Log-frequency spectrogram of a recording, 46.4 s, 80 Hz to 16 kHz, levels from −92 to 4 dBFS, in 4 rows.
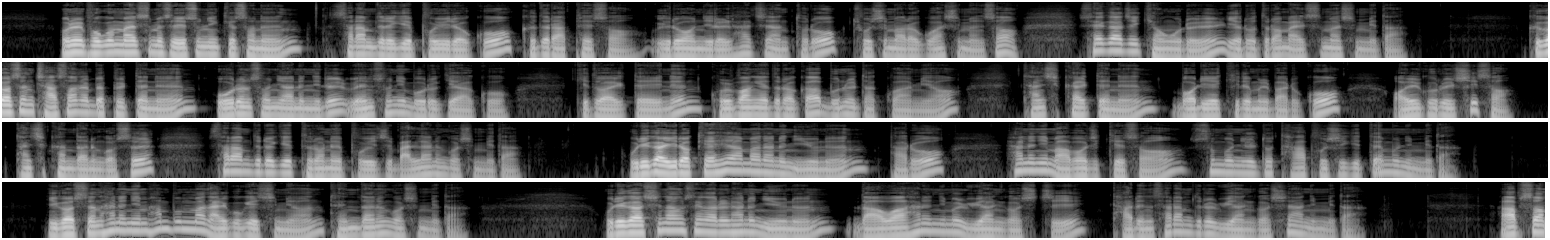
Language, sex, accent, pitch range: Korean, male, native, 95-135 Hz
